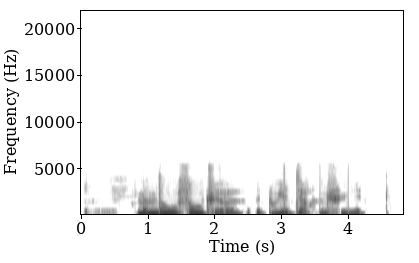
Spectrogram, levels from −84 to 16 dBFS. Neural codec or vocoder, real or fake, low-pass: codec, 16 kHz, 6 kbps, DAC; fake; 5.4 kHz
